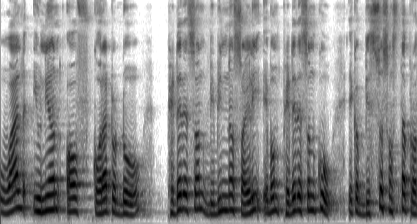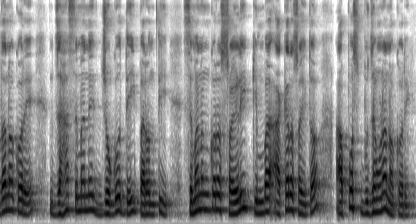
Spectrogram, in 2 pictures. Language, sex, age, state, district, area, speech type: Odia, male, 18-30, Odisha, Dhenkanal, rural, read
